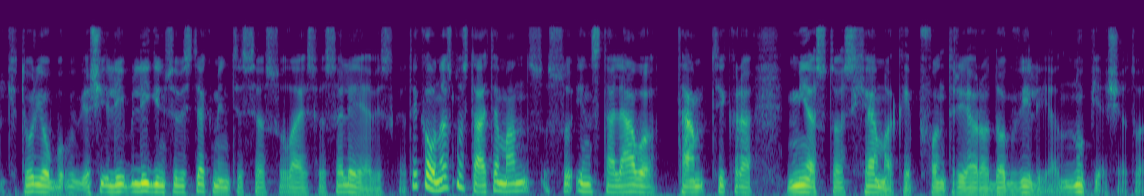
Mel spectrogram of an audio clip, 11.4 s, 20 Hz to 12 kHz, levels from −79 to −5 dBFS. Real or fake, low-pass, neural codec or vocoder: real; 7.2 kHz; none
